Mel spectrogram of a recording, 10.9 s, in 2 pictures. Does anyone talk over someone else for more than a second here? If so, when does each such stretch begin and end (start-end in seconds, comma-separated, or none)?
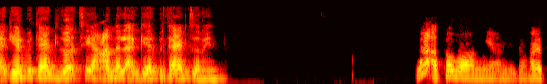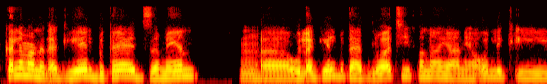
none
